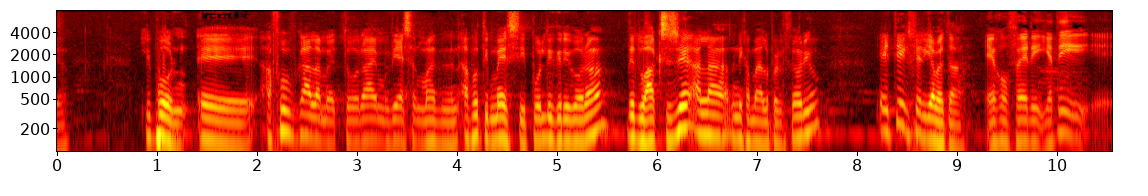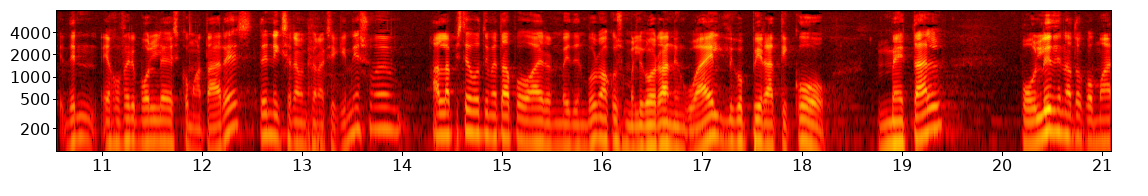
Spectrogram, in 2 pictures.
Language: Greek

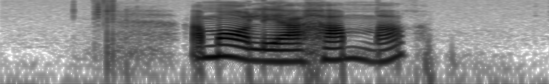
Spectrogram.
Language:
Swedish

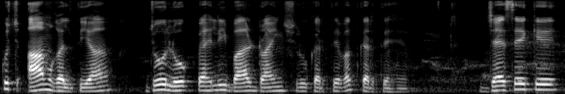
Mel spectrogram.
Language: Urdu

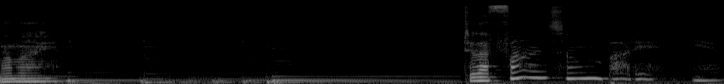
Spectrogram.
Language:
Chinese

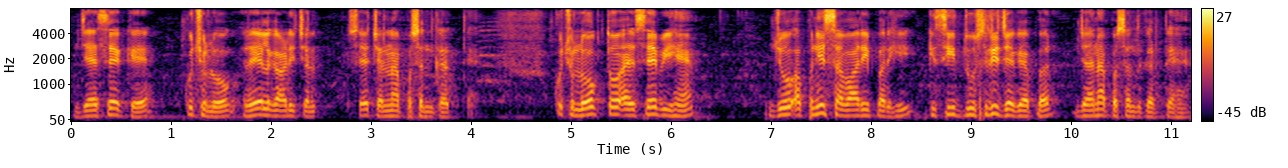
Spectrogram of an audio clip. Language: Urdu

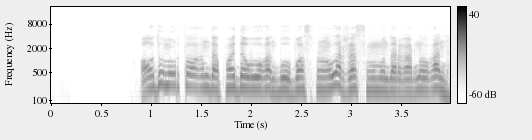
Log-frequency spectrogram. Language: Kazakh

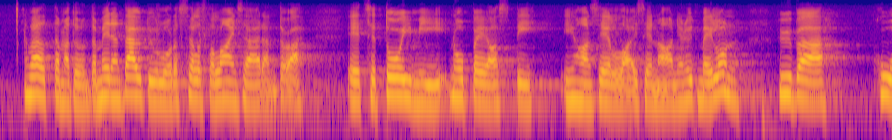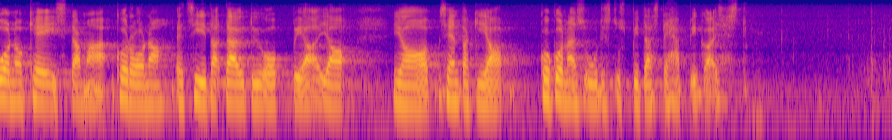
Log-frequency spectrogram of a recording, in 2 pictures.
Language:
Finnish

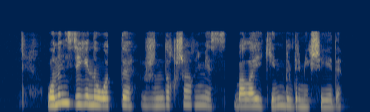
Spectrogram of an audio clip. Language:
Kazakh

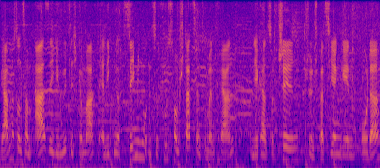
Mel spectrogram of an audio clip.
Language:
German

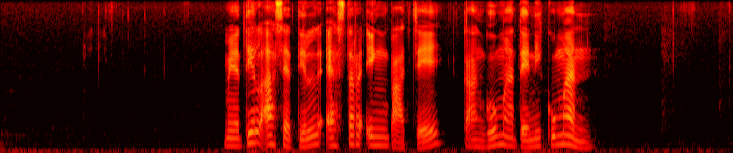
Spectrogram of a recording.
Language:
Javanese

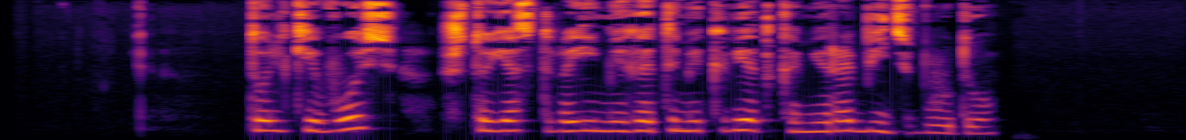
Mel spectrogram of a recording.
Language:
Belarusian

